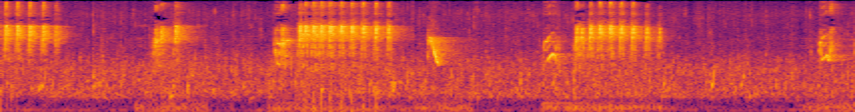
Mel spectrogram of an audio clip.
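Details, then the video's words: Female capped white-eye singing, tutor audio for competition birds: spaced bursts of high, buzzy rattling notes and occasional rising whistles, with quiet gaps and a faint low hum between. "Kapas Tembak Betina Gacor"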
